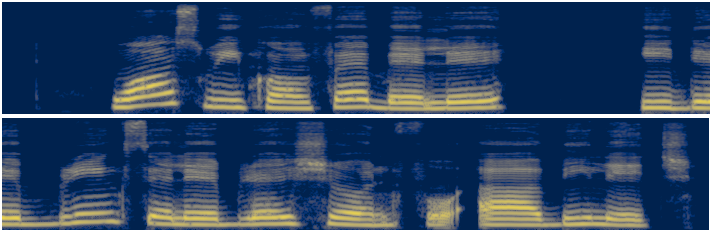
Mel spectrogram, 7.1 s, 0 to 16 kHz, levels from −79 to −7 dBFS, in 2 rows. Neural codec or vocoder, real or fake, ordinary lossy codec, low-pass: vocoder, 48 kHz, 128 mel bands, Vocos; fake; none; 14.4 kHz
